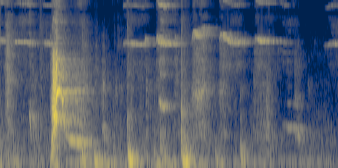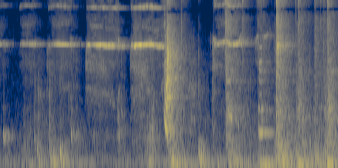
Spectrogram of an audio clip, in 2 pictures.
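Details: Poodle puppies, a litter of boys including one named Eric, playing together; short sharp yips and barks burst out irregularly between quiet gaps, with faint high squeaky whines in the background.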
